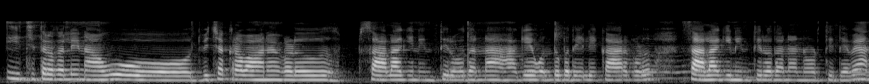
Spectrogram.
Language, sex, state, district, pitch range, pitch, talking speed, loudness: Kannada, female, Karnataka, Chamarajanagar, 200-220 Hz, 205 Hz, 95 wpm, -19 LUFS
